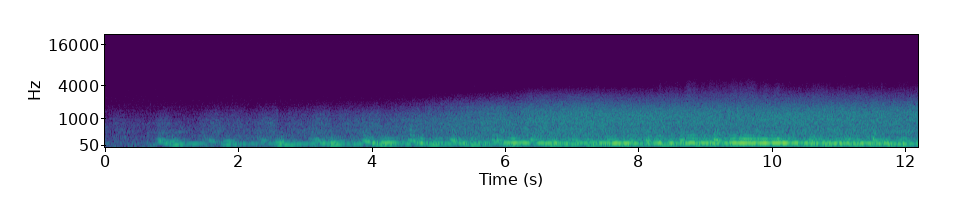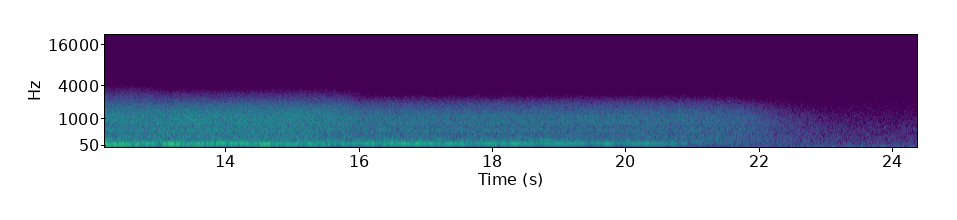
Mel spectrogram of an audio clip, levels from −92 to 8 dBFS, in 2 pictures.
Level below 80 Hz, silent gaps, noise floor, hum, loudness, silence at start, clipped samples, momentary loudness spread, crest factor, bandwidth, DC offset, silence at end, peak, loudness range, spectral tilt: -40 dBFS; none; -67 dBFS; none; -29 LUFS; 0.75 s; under 0.1%; 21 LU; 18 dB; 3 kHz; under 0.1%; 2.6 s; -12 dBFS; 20 LU; -11 dB/octave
